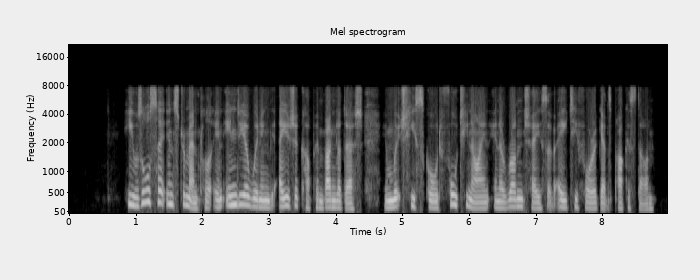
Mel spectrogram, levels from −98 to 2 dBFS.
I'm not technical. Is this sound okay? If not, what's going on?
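No. 4-bit ADPCM compression affects the whole clip, from start to finish. This method saves space by storing each tiny slice of the speech as a rough guess of how far the sound moved since the last slice. Those guesses are coarse, so a gritty hiss rides along with every louder moment and sharp sounds come out broken. The damage here is heavy, and nothing above about 7.7 kHz survives, so the speech also sounds dull and muffled.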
